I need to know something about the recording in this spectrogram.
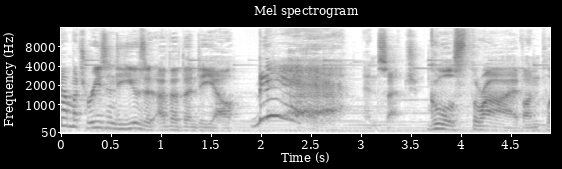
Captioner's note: ghoul noise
